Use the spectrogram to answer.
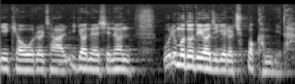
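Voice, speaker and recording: Audible room echo surrounds a man's fairly high voice. His intonation stays fairly even. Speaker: pastor. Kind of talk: sermon.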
